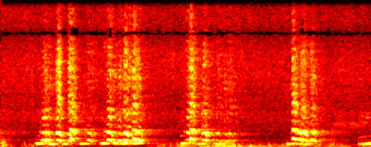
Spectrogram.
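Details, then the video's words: Singing siamangs filmed at Japan Monkey Center, their throat sacs making the voices enormously loud; bursts of barking, sliding hoots in quick clusters, pausing between phrases. "歌うフクロテナガザル | Singin siamangs"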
